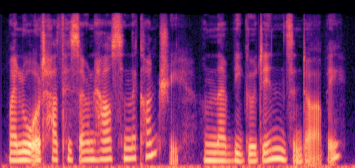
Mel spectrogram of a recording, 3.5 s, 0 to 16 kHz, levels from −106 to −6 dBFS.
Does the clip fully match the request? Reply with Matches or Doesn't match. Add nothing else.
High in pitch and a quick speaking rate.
Matches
